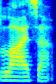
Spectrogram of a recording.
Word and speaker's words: Lisa: And like magic, there she was, Lisa, pronounced Liza Miles, the first candidate.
